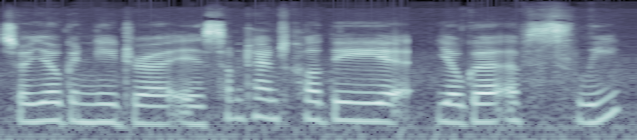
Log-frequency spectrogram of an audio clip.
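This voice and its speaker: Woman, yoga teacher, soothing, slow guidance, flat even pitch, faint outdoor hiss. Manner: calm, soothing, slow instructions. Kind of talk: guided yoga and meditation instruction. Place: outdoors in a cemetery.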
